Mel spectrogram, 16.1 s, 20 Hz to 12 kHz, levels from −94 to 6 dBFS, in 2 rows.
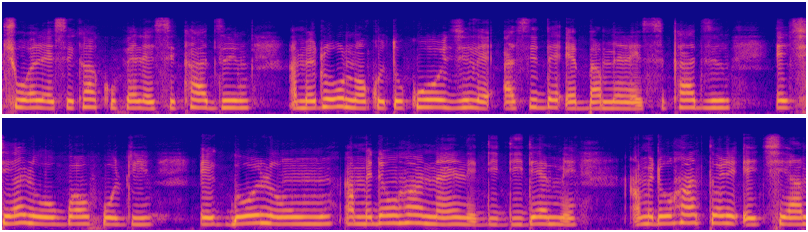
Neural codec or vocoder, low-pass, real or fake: codec, 16 kHz, 16 kbps, FreqCodec, smaller model; 7.2 kHz; fake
